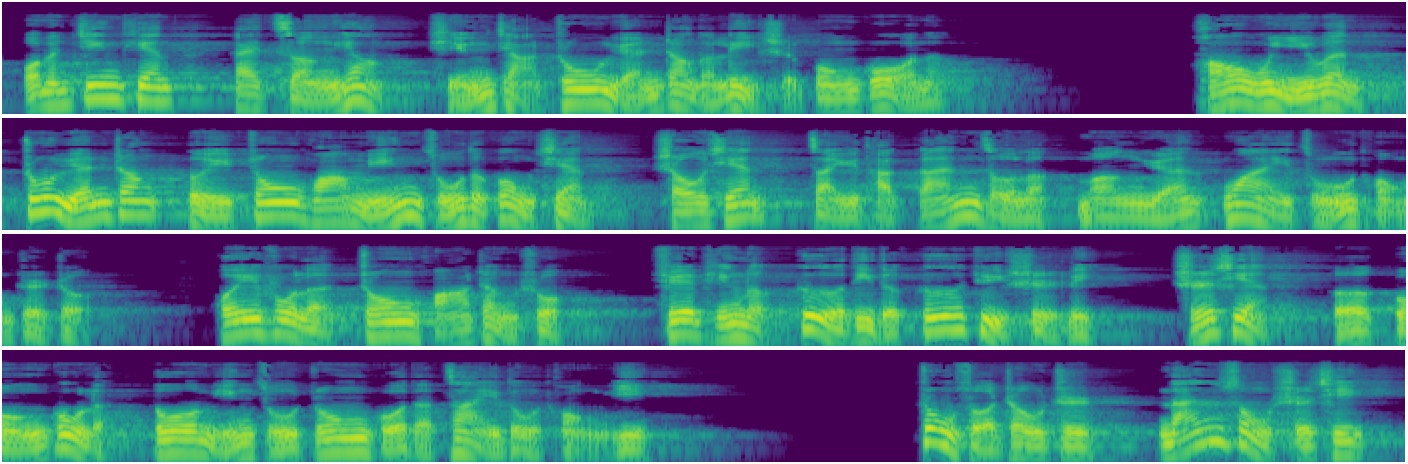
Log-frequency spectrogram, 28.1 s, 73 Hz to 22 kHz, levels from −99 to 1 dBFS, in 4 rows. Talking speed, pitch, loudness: 190 characters per minute, 115 Hz, -18 LUFS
